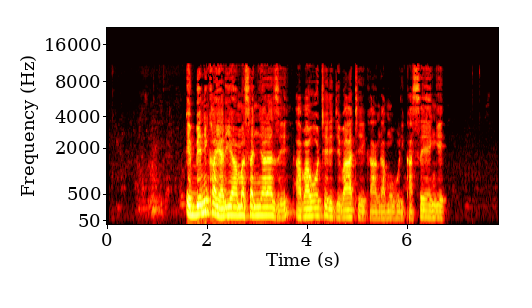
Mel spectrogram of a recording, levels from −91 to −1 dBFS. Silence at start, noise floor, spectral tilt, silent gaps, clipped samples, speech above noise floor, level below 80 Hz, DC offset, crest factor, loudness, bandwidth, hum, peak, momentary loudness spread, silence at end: 0.9 s; -68 dBFS; -6 dB/octave; none; under 0.1%; 51 dB; -50 dBFS; under 0.1%; 18 dB; -17 LUFS; 11.5 kHz; none; 0 dBFS; 17 LU; 1.1 s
